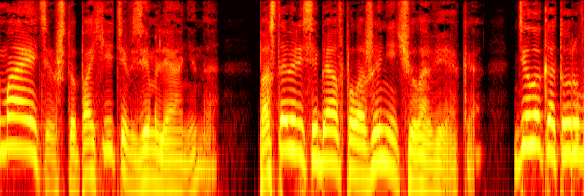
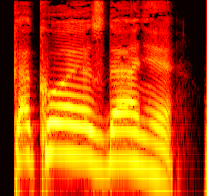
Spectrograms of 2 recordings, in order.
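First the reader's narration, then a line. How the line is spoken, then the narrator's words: Tired colonel asking. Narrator (Russian): устало спросил полковник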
